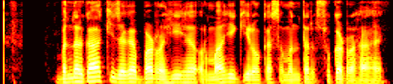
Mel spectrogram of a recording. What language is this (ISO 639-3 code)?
urd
